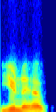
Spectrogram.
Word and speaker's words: YUNEV: That is how we say it, UNeV.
